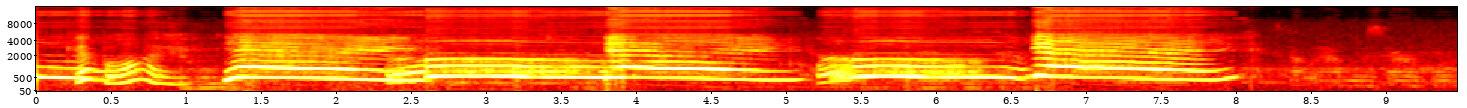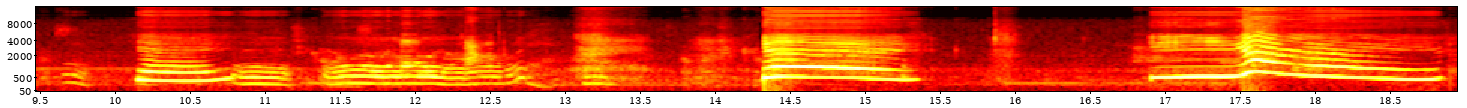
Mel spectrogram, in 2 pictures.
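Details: Pet dog howling and barking, prompted each time his owner says yay; long wavering harmonic howls rising and falling, several bouts separated by short pauses, with the owner's voice cheering and praising in between.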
